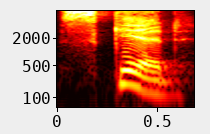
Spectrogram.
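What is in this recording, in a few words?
"skid", US English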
